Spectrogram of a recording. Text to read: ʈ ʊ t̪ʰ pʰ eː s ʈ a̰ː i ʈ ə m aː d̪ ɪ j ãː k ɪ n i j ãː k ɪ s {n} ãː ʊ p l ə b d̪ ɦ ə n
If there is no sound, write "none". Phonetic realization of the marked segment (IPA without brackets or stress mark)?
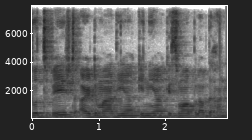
m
